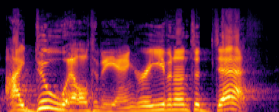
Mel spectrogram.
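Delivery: loud, defiant preacher's cry; booming indignant reply; Jonah's angry retort. Acted. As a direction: hurl it out as the sulking prophet.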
